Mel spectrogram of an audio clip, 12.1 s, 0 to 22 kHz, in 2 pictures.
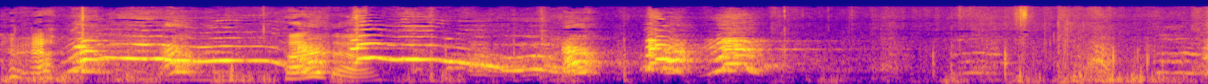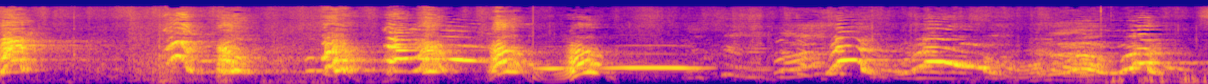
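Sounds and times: dog barking sharply: 0:02.8 - 0:03.9, 0:06.9 - 0:09.1.

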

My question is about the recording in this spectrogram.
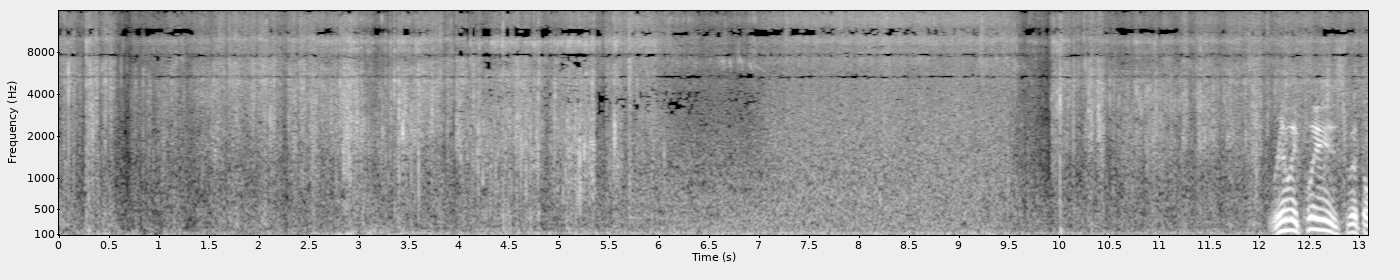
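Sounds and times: water rushing with a hiss: 0:04.8 - 0:09.9, 0:10.5 - 0:13.0.

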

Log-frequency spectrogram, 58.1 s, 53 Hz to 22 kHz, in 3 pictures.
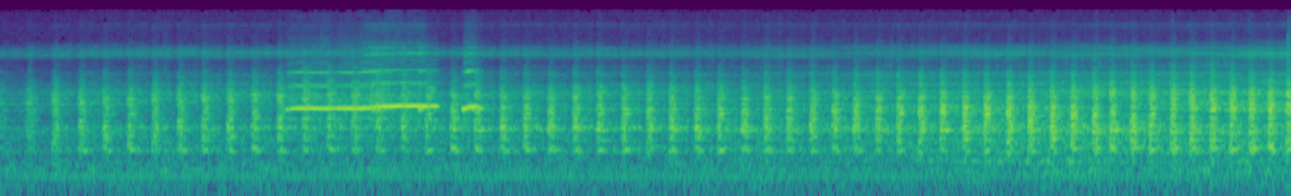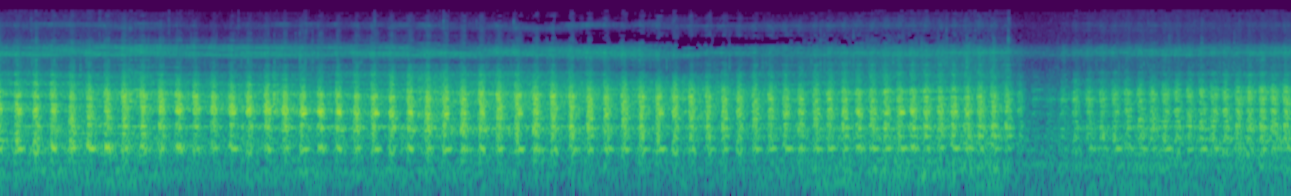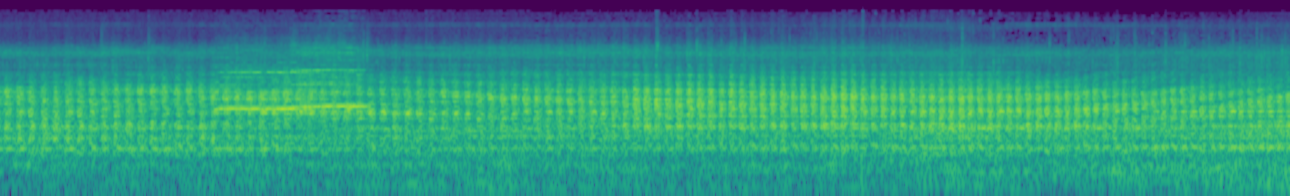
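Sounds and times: steam exhaust beats: 0:00.0 - 0:58.0
steam whistle: 0:04.2 - 0:07.4, 0:41.9 - 0:44.4.

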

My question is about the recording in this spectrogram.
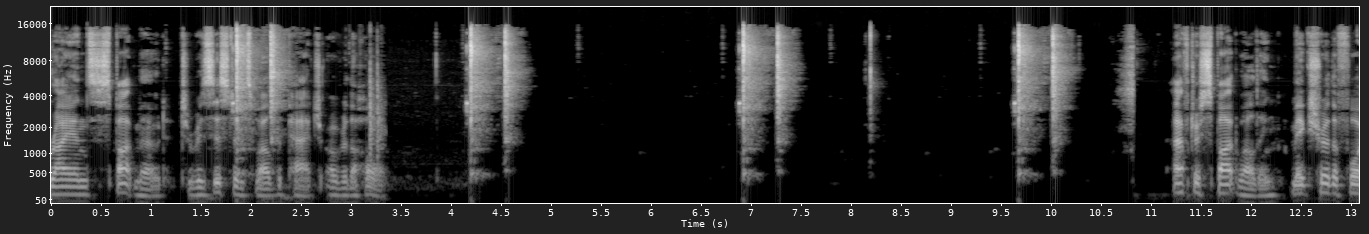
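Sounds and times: sharp weld snaps: 0:04.2 - 0:04.8, 0:06.9 - 0:07.5, 0:09.6 - 0:10.3.

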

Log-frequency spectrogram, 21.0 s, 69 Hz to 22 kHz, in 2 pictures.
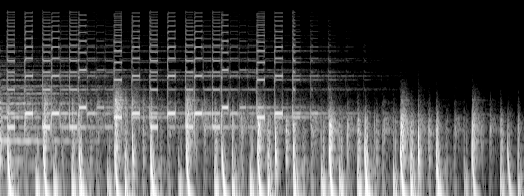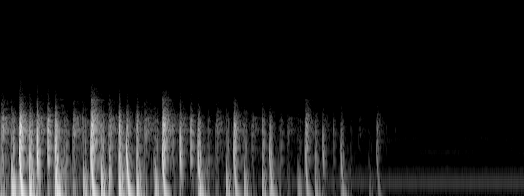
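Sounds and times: electronic chillout music: 0:00.0 - 0:07.5.

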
